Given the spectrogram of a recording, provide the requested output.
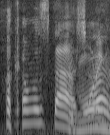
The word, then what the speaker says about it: como estás: Como estás? Como estás?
